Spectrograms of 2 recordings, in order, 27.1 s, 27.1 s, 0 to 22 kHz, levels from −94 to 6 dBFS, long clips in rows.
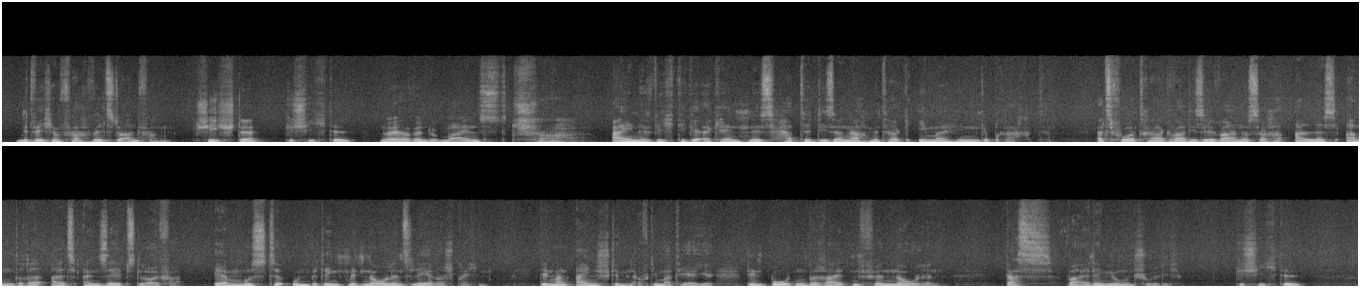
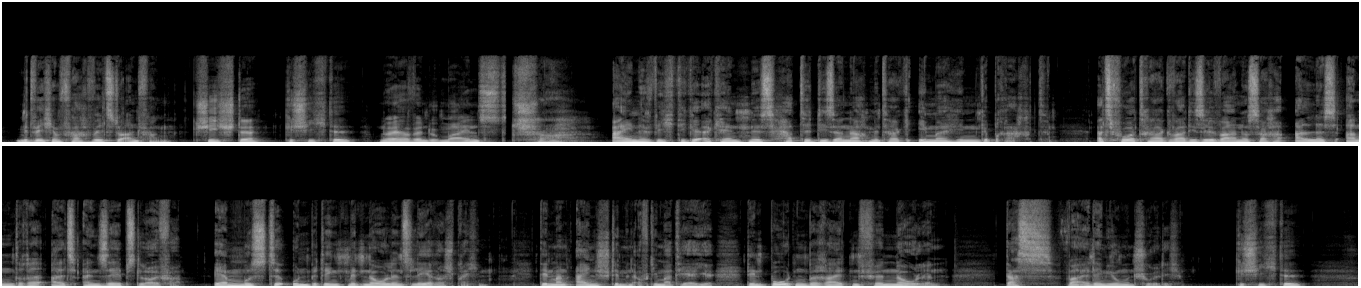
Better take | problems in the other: second | hiss; faint; throughout; 20 dB below the speech

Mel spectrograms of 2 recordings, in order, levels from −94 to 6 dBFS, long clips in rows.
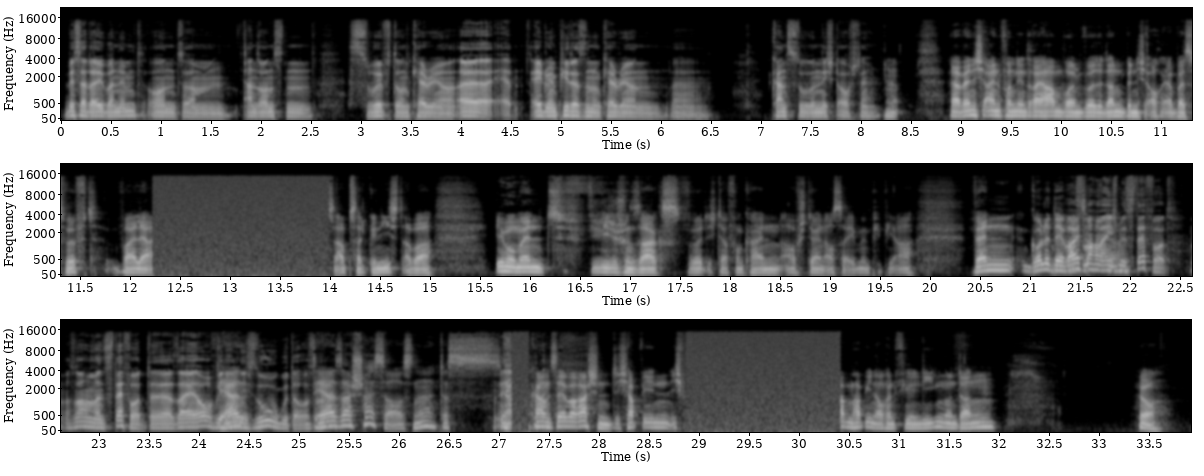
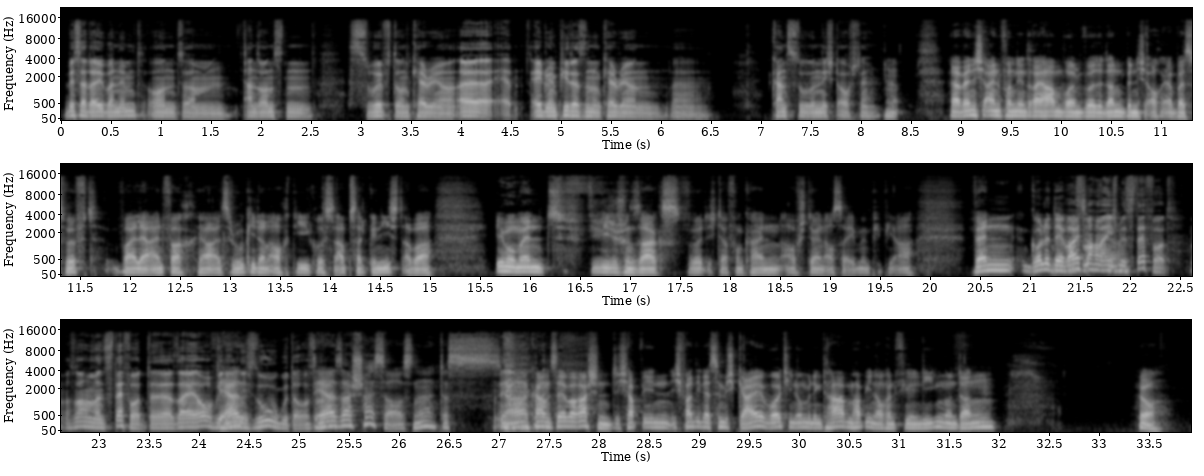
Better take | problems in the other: second | audio cutting out; filled with static; at 12 s for 2 s, at 27 s and at 29 s for 1.5 s

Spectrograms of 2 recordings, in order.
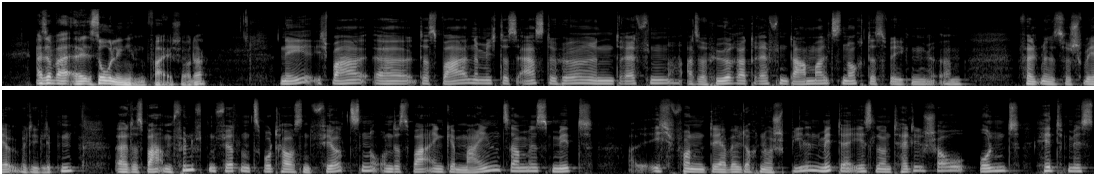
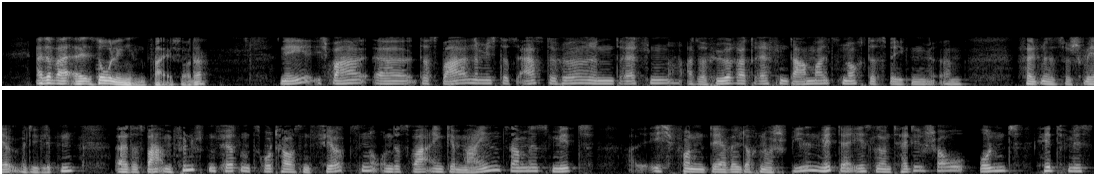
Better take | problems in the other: first | garbled, watery; badly; nothing above 4 kHz

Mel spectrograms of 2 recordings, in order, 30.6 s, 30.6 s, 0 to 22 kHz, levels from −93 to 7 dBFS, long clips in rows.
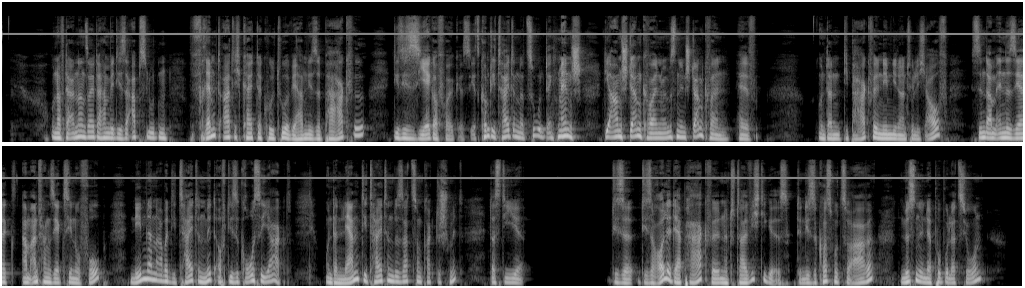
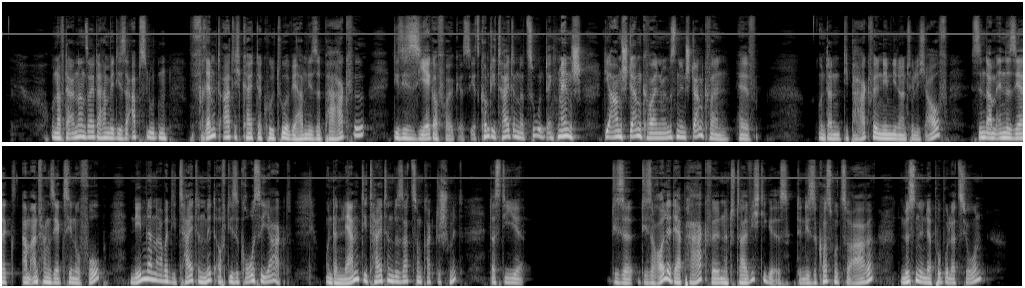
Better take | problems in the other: second | high-pitched whine; loud; throughout; 8.5 kHz, 6 dB below the speech; faint in the second

